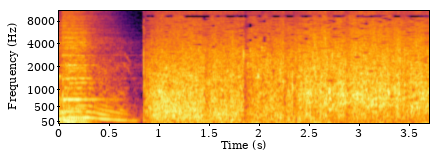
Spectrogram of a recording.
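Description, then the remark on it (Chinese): After a brief descending swoop of tone, a steady, full roar of ocean waves washes onto the shore, loud and continuous with a hissing surf texture and no voices. “一波翻滚的浪花涌向岸边”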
